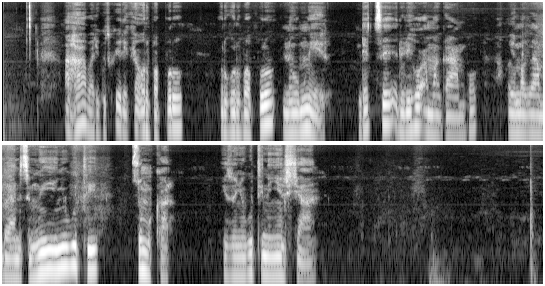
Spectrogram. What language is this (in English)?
Kinyarwanda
